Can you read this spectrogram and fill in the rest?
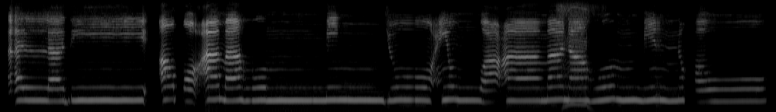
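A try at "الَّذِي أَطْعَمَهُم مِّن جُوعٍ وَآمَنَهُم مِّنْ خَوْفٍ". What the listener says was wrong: ya, kemudian bagian wa amanahum a ya, bukan ain. Wa amanahum min khauf. A atau ain, gitu ya. Harus jelas nggih.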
